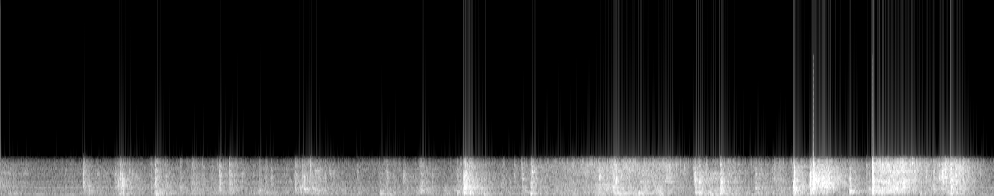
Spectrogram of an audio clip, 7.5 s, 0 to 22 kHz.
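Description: Plastic scanner glass frame and cover of an HP LaserJet 3300-series printer being handled and fitted back together: irregular scraping and clicking, busier and louder in the second half, with a few sharp clicks near the end as the parts are pushed into place.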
